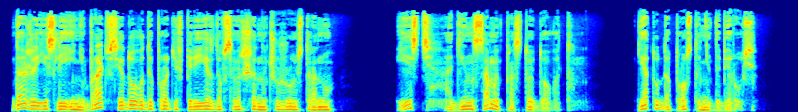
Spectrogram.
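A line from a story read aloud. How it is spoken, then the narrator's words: Sighing. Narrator (Russian): добавил Сергей Петрович, вздохнув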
